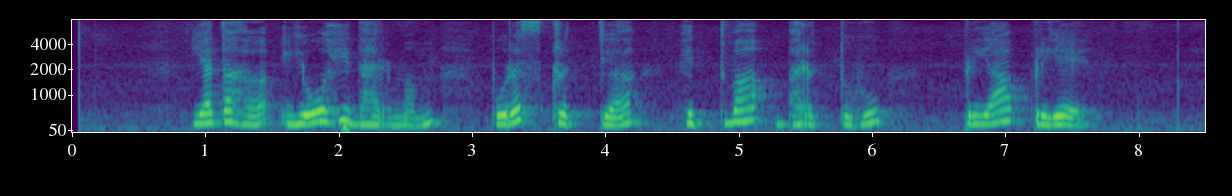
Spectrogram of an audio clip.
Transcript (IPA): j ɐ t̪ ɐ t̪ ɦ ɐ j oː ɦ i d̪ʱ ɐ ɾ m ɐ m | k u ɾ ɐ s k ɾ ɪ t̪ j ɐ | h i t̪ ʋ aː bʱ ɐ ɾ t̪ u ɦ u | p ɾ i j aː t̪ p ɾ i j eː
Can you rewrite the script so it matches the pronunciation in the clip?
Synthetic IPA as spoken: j ɐ t̪ ɐ ɦ ɐ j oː ɦ i d̪ʱ ɐ ɾ m ɐ m | p u ɾ ɐ s k ɾ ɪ t̪ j ɐ | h i t̪ ʋ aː bʱ ɐ ɾ t̪ u ɦ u | p ɾ i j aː p ɾ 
